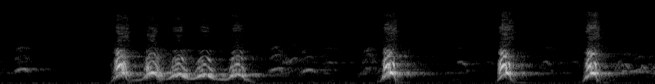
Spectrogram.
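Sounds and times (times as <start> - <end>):
German Shepherd sharp barks: 1.1 - 2.8, 3.8 - 4.2, 5.0 - 6.2
German Shepherd watchdog giving friendly yelping barks: 1.2 - 4.2, 5.0 - 6.4.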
